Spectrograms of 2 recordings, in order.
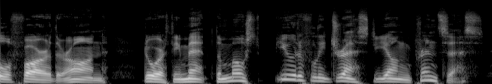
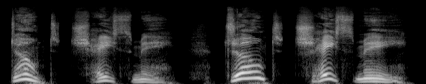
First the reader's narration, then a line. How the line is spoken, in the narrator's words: But the China girl cried out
